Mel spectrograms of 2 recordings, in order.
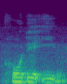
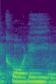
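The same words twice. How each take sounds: First: โคเดอีน spelled out in three syllables, โค-เด-อีน; ออกเสียง โคเดอีน ครบสามพยางค์; careful pronunciation. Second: โคดีน said the Thai way, two syllables, โค-ดีน; คำว่า โคดีน ออกเสียงแบบไทย; Thai-style pronunciation. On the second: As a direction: read โคดีน as a Thai speaker would, โค-ดีน. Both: Shown as a demonstration. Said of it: "สำเนียงไทย".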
